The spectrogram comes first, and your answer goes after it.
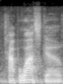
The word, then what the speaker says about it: Tapahuasco: Tapawasco. Yes. Right. Give me the pronunciation on that.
